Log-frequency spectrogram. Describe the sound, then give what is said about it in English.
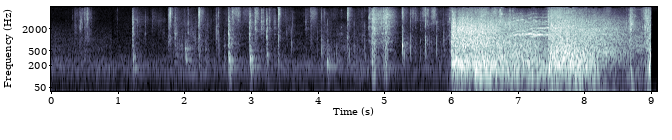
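Shotgun blast and shootout inside a bank branch in the 1974 series Police Woman: many sharp, loud shots in irregular bursts, then a long, heavy roaring blast that slowly fades. “She basically shoots her with a shotgun, which starts a bit of a shootout in the branch.”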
